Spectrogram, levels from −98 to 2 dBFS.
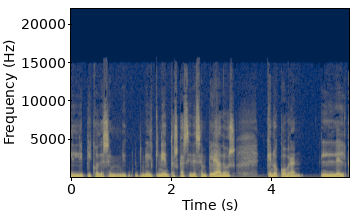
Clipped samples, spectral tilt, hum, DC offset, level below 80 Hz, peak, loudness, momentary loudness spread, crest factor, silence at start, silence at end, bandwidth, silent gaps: under 0.1%; -5.5 dB/octave; none; under 0.1%; -48 dBFS; -12 dBFS; -23 LUFS; 8 LU; 12 dB; 0 s; 0.05 s; 14.5 kHz; none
